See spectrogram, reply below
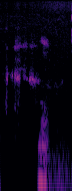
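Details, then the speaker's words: Female dog sleeping on the floor: low, rough rumbling snoring, heard faintly in a quiet room during an online call. ">> Yeah. She's snoring. >> She's snoring on the floor over here."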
